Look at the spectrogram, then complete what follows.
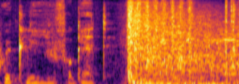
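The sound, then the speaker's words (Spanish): A voice speaks briefly, then a sudden, loud eruption of gunfire from a film's flashback to massacres in violent Sudan takes over, a dense, continuous burst of shots and blast noise that fills the rest of the moment. “el contraste del Sudán violento con el Londres de interés social es tremendísimo, no pasan de pronto, hay flashbacks de los disparos, las masacres.”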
